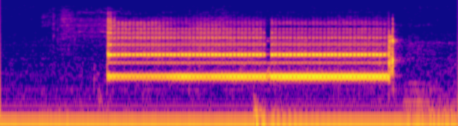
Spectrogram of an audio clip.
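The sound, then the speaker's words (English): A single long electronic ringback tone of an outgoing telephone call to a strip club, steady and clear for about two seconds, heard alone with faint background noise and no talking. “Let me have that phone here. There we go. Who am I calling?”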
